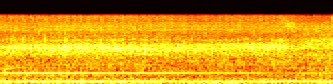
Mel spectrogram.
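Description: A car engine runs at a steady idle after its ignition coils were replaced, with a constant low rumble and hum and slight knocking vibration, close and loud throughout with no talk.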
